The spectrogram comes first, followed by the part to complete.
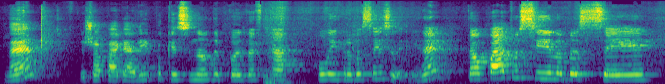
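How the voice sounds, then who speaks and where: A woman's voice: a little high, steady tone, slight background noise. A woman teaching a primary school class in a recorded online lesson, explaining patiently and checking in often with her pupils. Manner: patient, explains slowly with frequent "né?" and "tá?". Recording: echoey room.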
